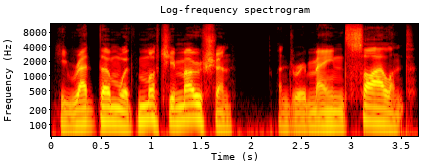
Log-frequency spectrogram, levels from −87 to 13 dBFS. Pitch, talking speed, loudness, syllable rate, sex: 100 Hz, 145 wpm, -19 LUFS, 4.4 syllables/s, male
